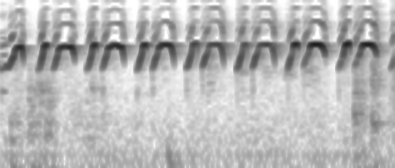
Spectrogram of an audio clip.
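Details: A male cockatiel, confused by his own reflection, dances and sings a rapid run of bright, rising-and-falling whistled notes, about two per second.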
